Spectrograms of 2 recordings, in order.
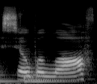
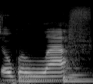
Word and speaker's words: Soboleff: Lots of people pronounce it Soboleff, but it's actually pronounced Soboleff with an E.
